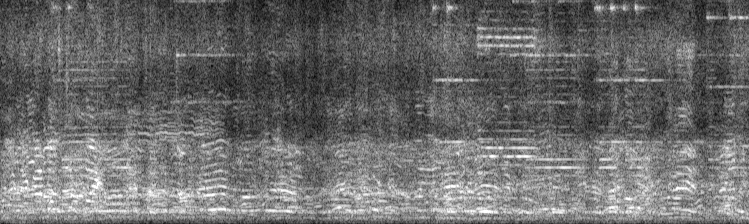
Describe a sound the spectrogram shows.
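A crowd of young men shouts and cheers excitedly close by.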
